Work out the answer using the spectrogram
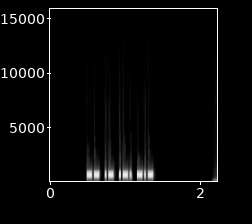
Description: Morse code, heard as a keyed tone, about 53 wpm, 700 Hz. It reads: MARK
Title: Sentences from Top 300 Words - New Word Drill - 50wpm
